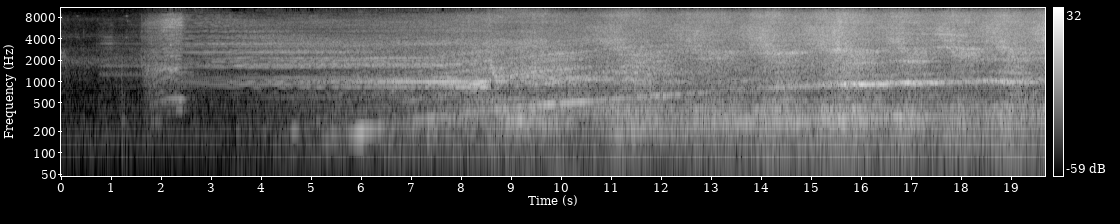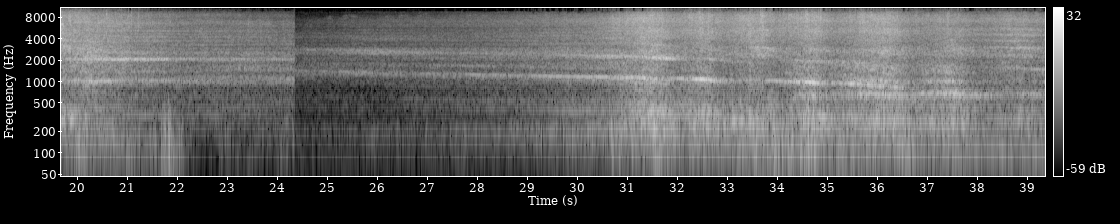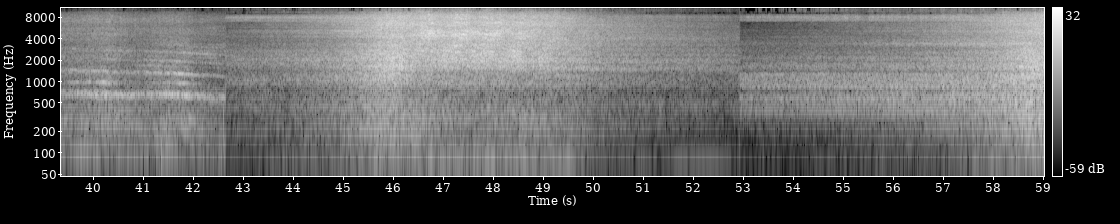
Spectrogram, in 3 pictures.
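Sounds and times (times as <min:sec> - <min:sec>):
falling whine: 0:01.7 - 0:59.0
train running noise: 0:02.0 - 0:59.0.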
